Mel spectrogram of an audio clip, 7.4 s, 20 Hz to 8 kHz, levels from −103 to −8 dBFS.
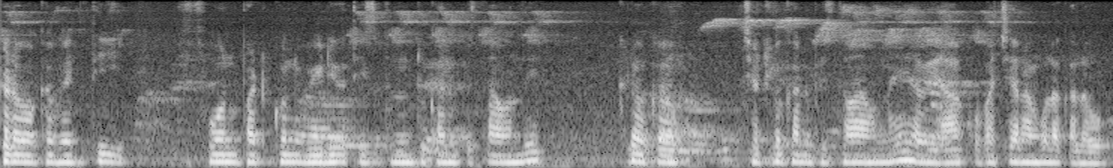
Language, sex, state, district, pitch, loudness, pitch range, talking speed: Telugu, male, Telangana, Mahabubabad, 125 Hz, -20 LUFS, 120-135 Hz, 135 wpm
